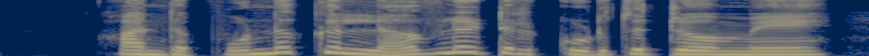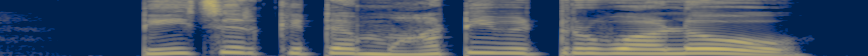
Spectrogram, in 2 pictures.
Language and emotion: Tamil, fearful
